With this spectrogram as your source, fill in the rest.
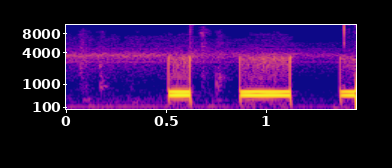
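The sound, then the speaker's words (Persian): Telephone busy tone after a dropped call, heard as three steady beeps with short gaps over a faint line hum. The first beep is shorter than the other two. “با عرض معذرت فکر کنم تماس ما با آقای عابد نور قطع شد”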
